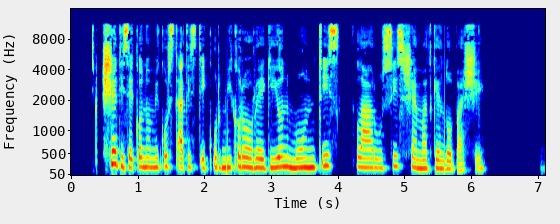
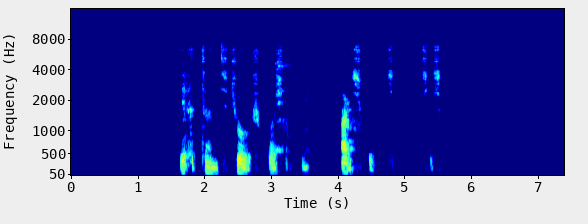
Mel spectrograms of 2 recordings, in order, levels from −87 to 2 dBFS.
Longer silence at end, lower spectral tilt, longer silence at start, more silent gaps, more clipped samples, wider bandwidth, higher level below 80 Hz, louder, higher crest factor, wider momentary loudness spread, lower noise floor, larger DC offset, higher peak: second, 0.95 s vs 1.85 s; about the same, -4 dB/octave vs -5 dB/octave; second, 0.3 s vs 1.65 s; second, 4.06-4.21 s vs 1.88-1.95 s, 2.36-2.40 s, 2.84-2.96 s, 3.32-3.46 s, 3.59-4.05 s, 4.37-4.47 s, 4.58-4.75 s, 4.84-5.27 s; neither; first, 11.5 kHz vs 7.2 kHz; first, -54 dBFS vs -80 dBFS; first, -17 LUFS vs -41 LUFS; second, 18 dB vs 24 dB; second, 10 LU vs 19 LU; about the same, under -90 dBFS vs under -90 dBFS; neither; first, 0 dBFS vs -20 dBFS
